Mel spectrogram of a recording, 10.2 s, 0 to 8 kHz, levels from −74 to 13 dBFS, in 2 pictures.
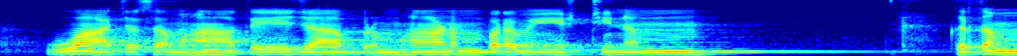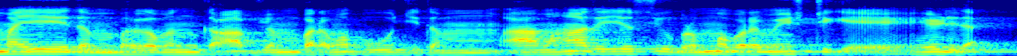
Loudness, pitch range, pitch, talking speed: -19 LUFS, 115-130 Hz, 125 Hz, 70 wpm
